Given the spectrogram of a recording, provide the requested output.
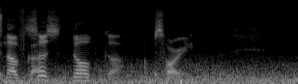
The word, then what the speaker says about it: Sosnovka: be the shores of yeah, Sosnovka.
